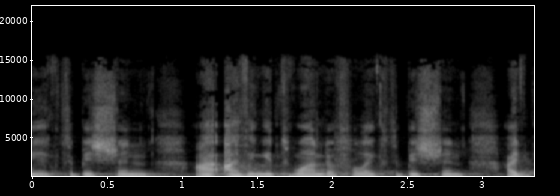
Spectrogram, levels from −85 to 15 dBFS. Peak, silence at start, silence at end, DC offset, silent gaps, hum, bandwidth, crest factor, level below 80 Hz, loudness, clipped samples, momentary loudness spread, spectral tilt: -10 dBFS; 0 s; 0 s; under 0.1%; none; none; 16 kHz; 16 dB; -46 dBFS; -27 LUFS; under 0.1%; 7 LU; -5 dB/octave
